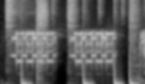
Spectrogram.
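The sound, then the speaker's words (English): A telephone rings in loud, repeated electronic bursts as a call is placed to NFL agent Peter Schaffer, two full rings and the start of a third, each a bright warbling tone with a thumping low edge, with no one talking. “I think it's time to call NFL super agent Peter Schaffer to talk NFL collective bargaining agreement.”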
